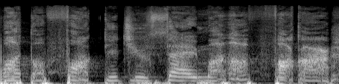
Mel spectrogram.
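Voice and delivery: slow high furious yell; angry shout. Retold or imitated. Yelling at the man on the road, slow and furious. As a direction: bellow it at him, slow and high. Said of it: "I said".

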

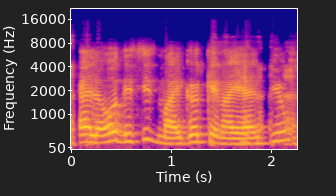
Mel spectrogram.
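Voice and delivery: mock Indian support-line accent; imitated call-center accent. Comcast support agent answering a call, mock Indian accent. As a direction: greet callers in a put-on Indian accent. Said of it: "it's the accent I hear every time".

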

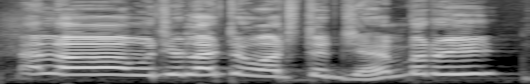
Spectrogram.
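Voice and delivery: high, loud hammed-up Middle Eastern accent; mock Middle Eastern accent. Disney cast member recommending the jamboree, mock Middle Eastern accent. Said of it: "use his real accent".

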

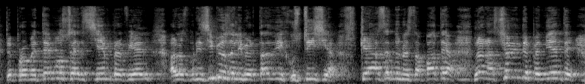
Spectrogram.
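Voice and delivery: high, declaiming pledge to the flag; school flag oath. Acted. Schoolboy reciting the flag oath to the whole school, proudly declaimed.

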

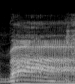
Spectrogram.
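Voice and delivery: loud, high "bah" monster yell; mock monster roar; imitated haunted-house roar. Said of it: "he'd come out and go".

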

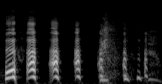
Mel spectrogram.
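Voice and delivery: bursts into loud, high laughter. Real, not acted. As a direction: cracks up, laughing hard.

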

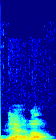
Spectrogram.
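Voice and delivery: deadpan sarcastic agreement. Real, not acted. Co-host promising to follow on Instagram, sarcastically. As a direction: agree without meaning a word of it. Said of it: "You said that very sarcastically".

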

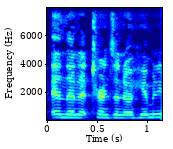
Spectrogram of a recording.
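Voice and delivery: ordinary talk

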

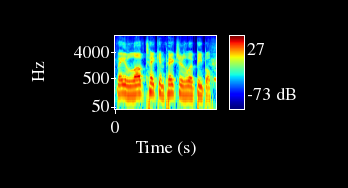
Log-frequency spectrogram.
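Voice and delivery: ordinary talk, nothing marked

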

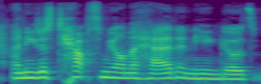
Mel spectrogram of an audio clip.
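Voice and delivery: ordinary talk

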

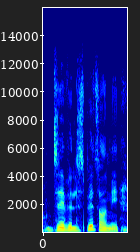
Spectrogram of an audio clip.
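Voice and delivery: put-on French accent. Telling of his trip to France, mock French accent. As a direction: keep up a hammy French accent. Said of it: "I also have my French accent".

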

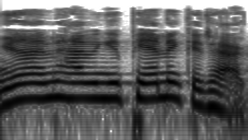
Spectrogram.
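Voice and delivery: high, quick and breezy, a throwaway line; mock casual complaint. Mocking how she says it all day, breezy and high. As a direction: toss it off like it's nothing. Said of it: "And I say all day long".

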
